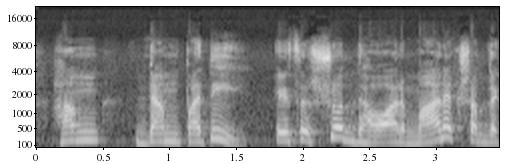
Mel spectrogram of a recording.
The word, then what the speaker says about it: दंपति: दंपति इस शब्द को लिखने और उच्चारण के क्रम में लोग दंपत्ति या दंपत्ति जैसे प्रयोग कर दिया करते हैं और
